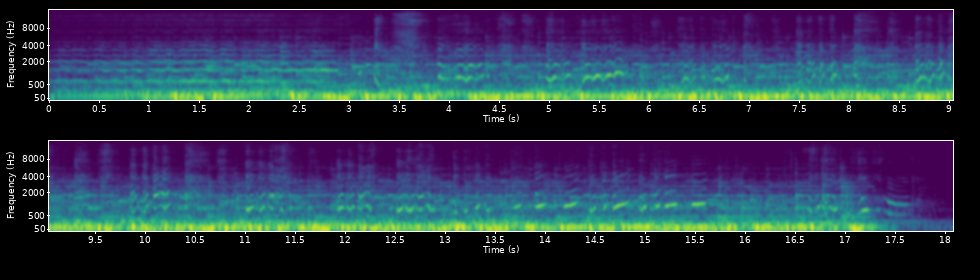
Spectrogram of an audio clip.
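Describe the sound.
Near the end of an album's first song, a singer makes rapid, high squeaky chirps and squeals in imitation of a dolphin, repeated throughout over a loud, dense band backing until it cuts off near the end.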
